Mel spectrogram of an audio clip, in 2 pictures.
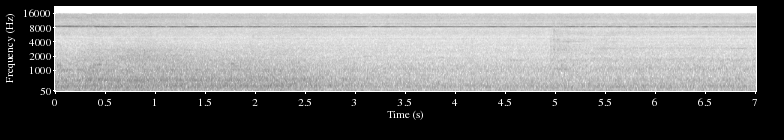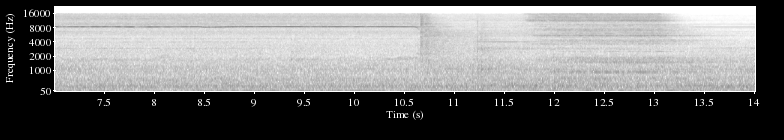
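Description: Automated overhead gantry robot with a vacuum lifter travelling along its rails: a steady high-pitched drive whine over a mechanical rumble. The whine cuts off about eleven seconds in, followed by a second or two of different tones as the machine changes motion, then a quieter hum.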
